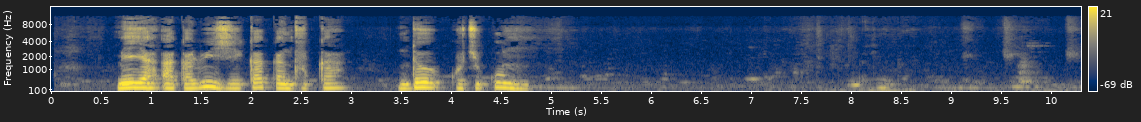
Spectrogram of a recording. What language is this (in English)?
Chokwe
